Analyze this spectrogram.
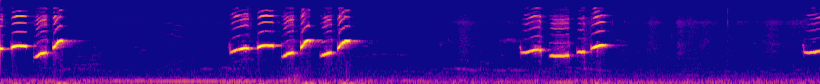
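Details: A female white-rumped shama's song, used to spur male shamas to sing. Loud, pure whistled phrases of three to five notes form three bursts, with quiet gaps and a soft low background hum.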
